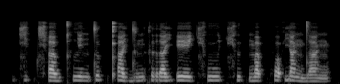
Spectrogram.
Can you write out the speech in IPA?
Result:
t͡ɕi˨˩t̚t͡ɕʰa˩˦w kʰli˩˦nto˥˩k̚pʰa˨˩jdu˧n kra˦˥jʔeː˧t͡ɕʰuː˦˥ t͡ɕʰɯ˨˩k̚ma˦˥p̚ fɔ˦˥ʔja˨˩ŋ da˨˩ŋ

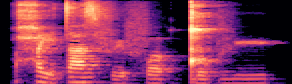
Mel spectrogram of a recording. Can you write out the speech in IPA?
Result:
ħe˦˨ta˦zfø˨ fɔ˧ʔǃo˧p vy˧

